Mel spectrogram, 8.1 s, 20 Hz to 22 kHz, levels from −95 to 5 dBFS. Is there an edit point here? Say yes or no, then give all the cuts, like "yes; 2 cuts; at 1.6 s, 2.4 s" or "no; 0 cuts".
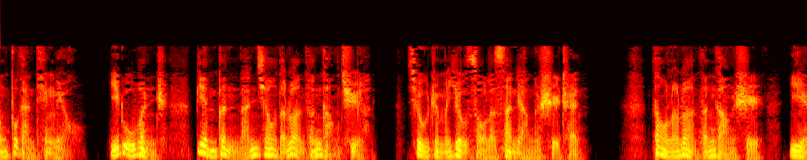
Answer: no; 0 cuts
